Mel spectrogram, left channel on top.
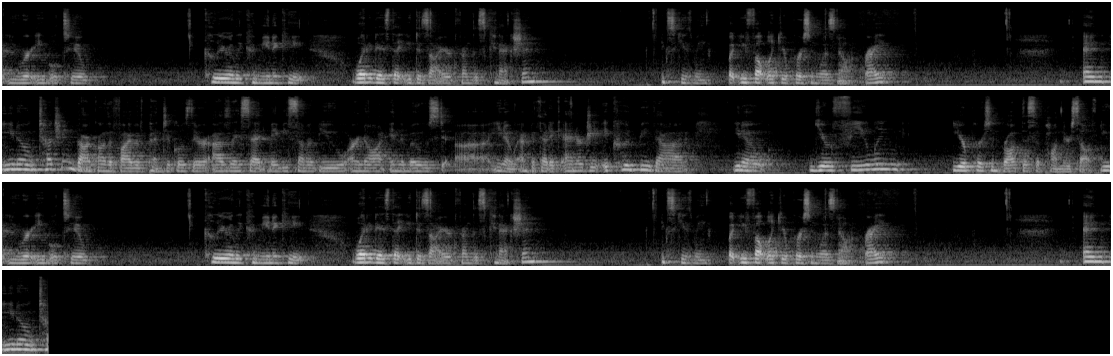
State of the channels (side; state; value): right; drops out; at 11.6 s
